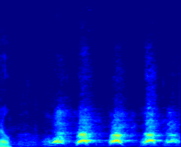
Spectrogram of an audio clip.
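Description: A dog barking in a quick, regular series of short barks, about two a second, starting just under a second in.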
